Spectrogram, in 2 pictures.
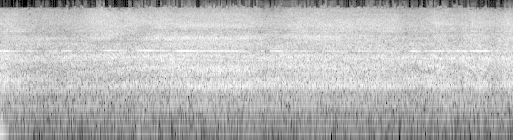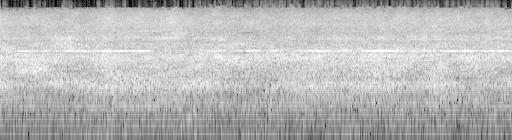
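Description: A L'ange LeVolume hot-air dryer brush with a ceramic barrel blows continuously, a loud, steady airy whoosh with a thin high whine, close up and uninterrupted, with no voices.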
